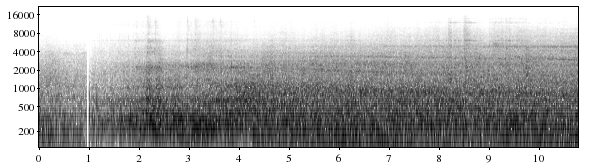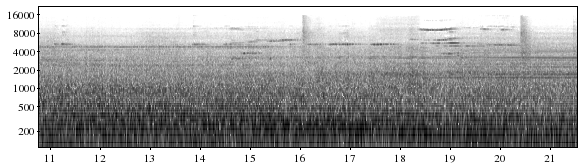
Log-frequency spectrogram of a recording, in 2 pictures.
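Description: London Underground Northern Line 1995 Stock train running into the platform and slowing to a stop, a loud steady rush of wheels and running gear. Thin high squeals from the wheels and brakes join in over the last several seconds as it slows.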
